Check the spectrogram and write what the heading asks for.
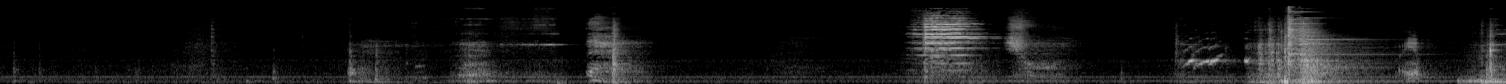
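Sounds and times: metal clanking and scraping: 0:09.1 - 0:10.0, 0:14.6 - 0:15.0.

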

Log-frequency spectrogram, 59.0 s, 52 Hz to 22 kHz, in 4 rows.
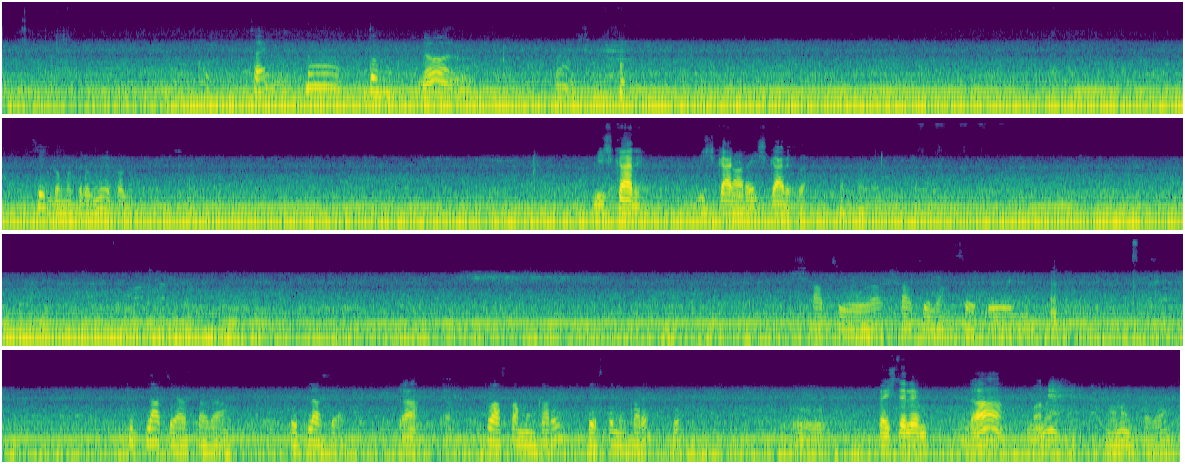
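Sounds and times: constant low hum: 0:00.0 - 0:59.0
low outdoor rumble: 0:00.0 - 0:59.0.

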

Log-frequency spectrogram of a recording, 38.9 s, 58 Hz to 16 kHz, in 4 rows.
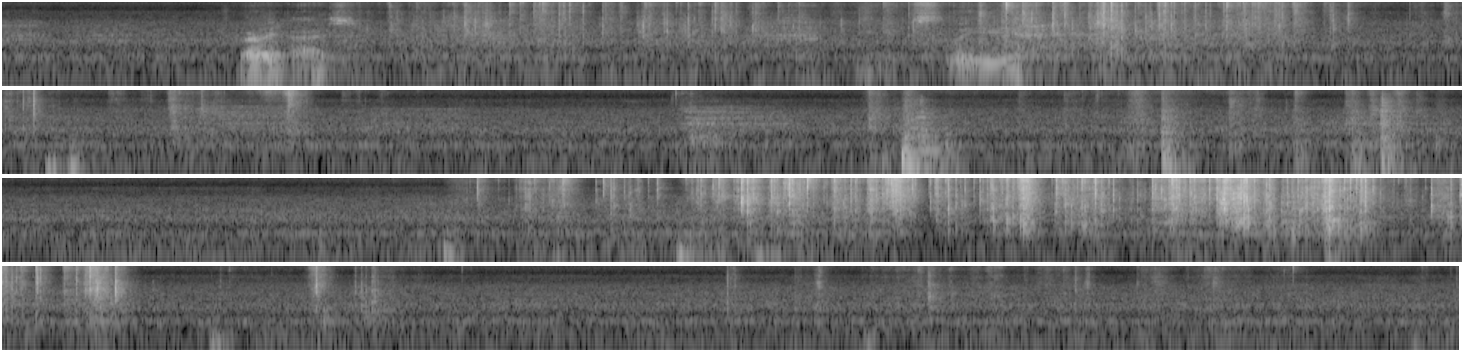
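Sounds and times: plastic sleeve rustling: 0:02.3 - 0:11.8, 0:22.4 - 0:30.1, 0:31.2 - 0:31.9, 0:34.0 - 0:37.9
foil wrapper crinkling and tearing: 0:02.4 - 0:10.1, 0:10.8 - 0:11.8, 0:22.5 - 0:30.1, 0:31.2 - 0:31.8, 0:34.0 - 0:37.5.

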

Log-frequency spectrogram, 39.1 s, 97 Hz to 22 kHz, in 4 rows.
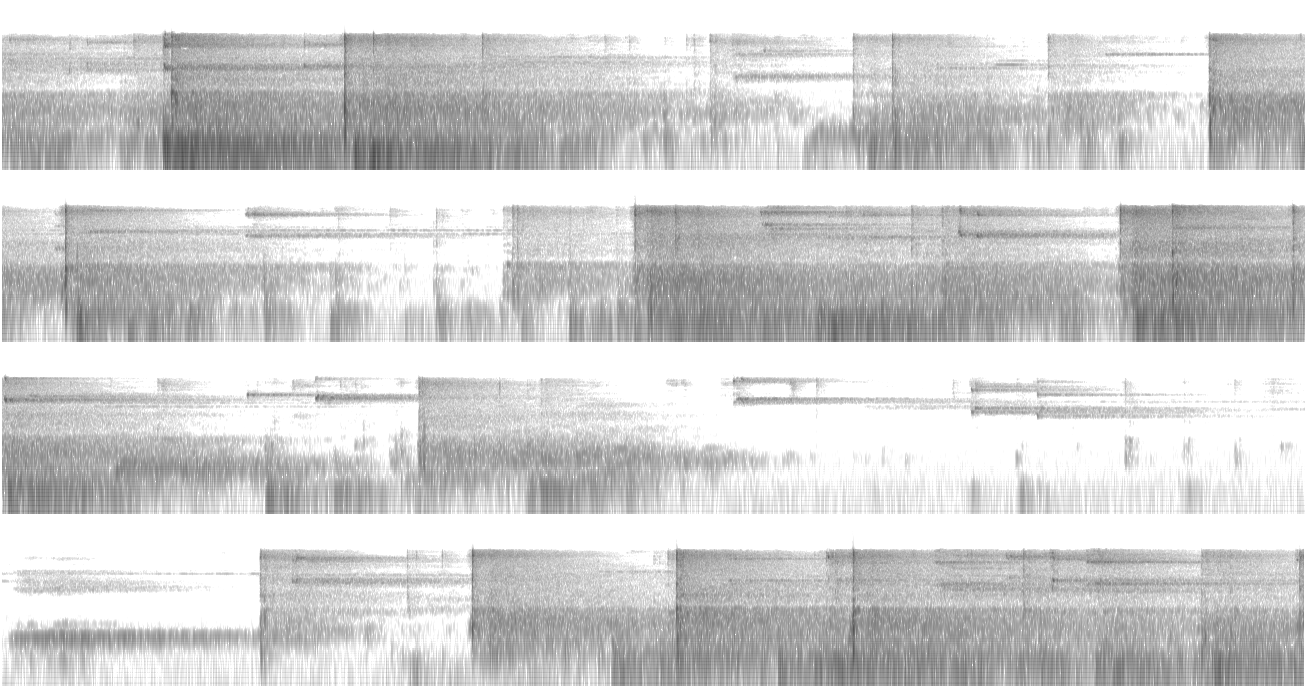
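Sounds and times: rackets striking shuttlecock: 0:00.0 - 0:04.3, 0:06.4 - 0:12.4, 0:31.2 - 0:39.0
shoes squeaking on floor: 0:00.0 - 0:09.0, 0:10.2 - 0:18.8, 0:19.4 - 0:20.4, 0:21.3 - 0:22.7, 0:25.0 - 0:29.6, 0:33.9 - 0:39.0.

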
